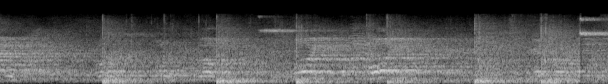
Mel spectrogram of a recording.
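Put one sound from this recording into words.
A basketball bounces on a wooden floor with heavy thumps.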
